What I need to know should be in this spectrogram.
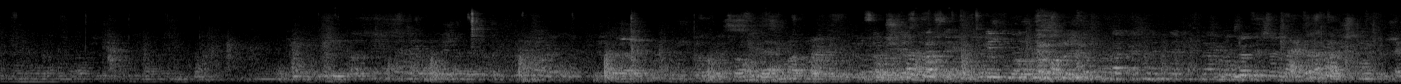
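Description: Small tiles tap as they are set down on a flat top.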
